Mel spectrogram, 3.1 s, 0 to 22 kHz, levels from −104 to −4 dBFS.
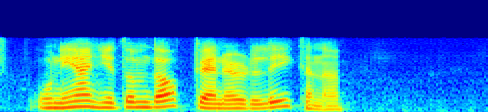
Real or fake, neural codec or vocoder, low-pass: fake; codec, 16 kHz, 0.3 kbps, FocalCodec; 5.4 kHz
